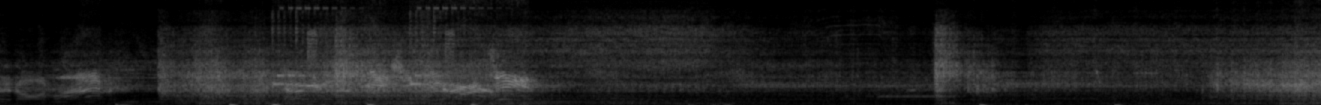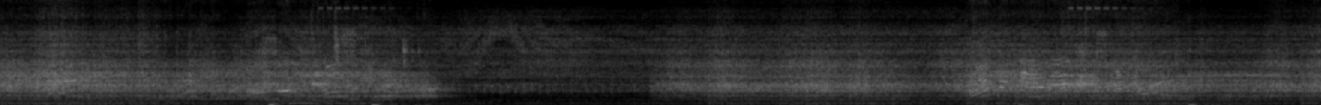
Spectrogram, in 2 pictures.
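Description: Tank guns fire in a video game battle.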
